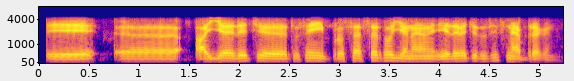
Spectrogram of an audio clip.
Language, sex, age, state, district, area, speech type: Dogri, male, 18-30, Jammu and Kashmir, Udhampur, rural, conversation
